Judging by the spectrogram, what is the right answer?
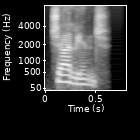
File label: "challenge", Indian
